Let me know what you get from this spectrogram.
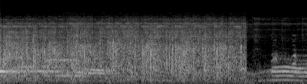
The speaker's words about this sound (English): Give him a jolly good clap.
